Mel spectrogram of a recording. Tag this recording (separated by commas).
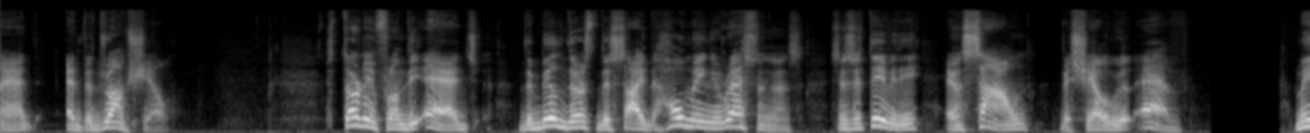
Speech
